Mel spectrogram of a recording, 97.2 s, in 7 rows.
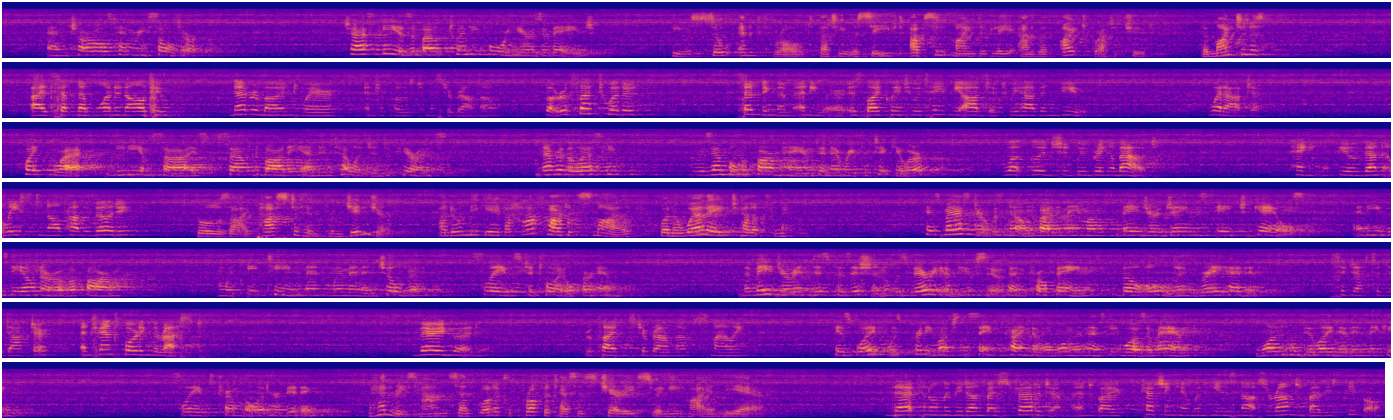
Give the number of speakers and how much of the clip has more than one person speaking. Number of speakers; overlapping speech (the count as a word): three, no overlap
